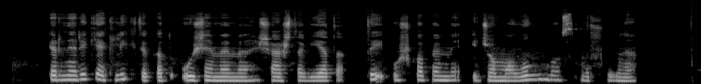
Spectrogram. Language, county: Lithuanian, Šiauliai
